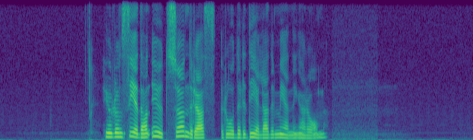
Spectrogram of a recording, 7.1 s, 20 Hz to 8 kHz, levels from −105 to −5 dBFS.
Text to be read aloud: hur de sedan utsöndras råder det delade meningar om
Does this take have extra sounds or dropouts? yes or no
no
